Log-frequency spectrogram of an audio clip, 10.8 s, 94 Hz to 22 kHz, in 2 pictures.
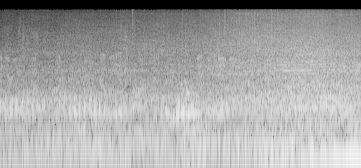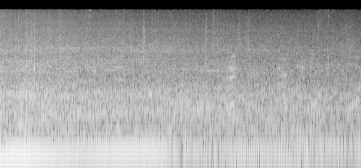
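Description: Ferrari 458 Italia's V8 engine running steadily as the car rolls past at pit-lane speed. It is loudest as it goes by about halfway through, then eases off as the car pulls away.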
